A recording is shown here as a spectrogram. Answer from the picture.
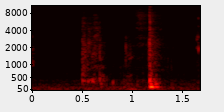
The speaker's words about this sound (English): I don't know if you hear this, but I'm just moving in my chair because, like, what?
